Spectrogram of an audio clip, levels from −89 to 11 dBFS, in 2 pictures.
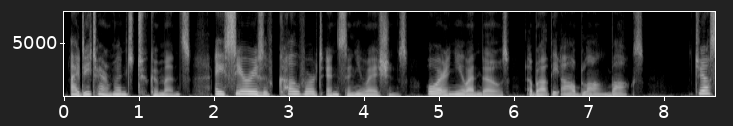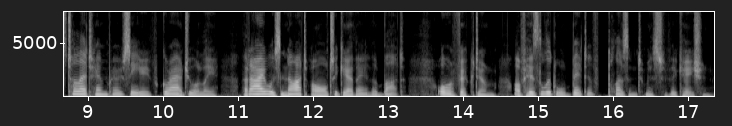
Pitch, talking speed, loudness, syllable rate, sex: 185 Hz, 125 wpm, -22 LUFS, 4.4 syllables/s, female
